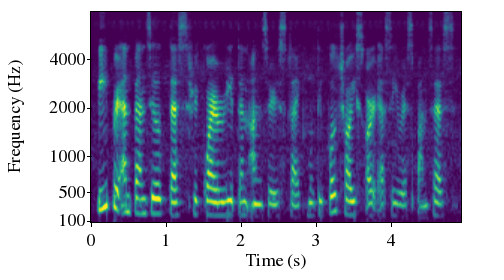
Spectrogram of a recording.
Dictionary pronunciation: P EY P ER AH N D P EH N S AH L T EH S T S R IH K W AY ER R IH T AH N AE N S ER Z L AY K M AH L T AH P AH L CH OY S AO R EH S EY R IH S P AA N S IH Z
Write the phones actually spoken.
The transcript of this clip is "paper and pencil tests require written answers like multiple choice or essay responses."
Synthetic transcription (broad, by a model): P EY P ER AH N D P EH N S AH L T EH S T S R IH K W AY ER R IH T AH N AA N S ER S L AY K M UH L T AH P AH L CH OY S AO R EH S EY R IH S P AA N S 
